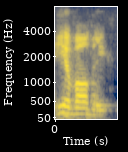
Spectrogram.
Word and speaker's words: Eovaldi: JP, but Eovaldi. The O is silent.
